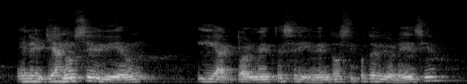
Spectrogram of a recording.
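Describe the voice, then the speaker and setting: Audible room echo and noticeable background noise surround a man talking at a moderate pace and medium pitch. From Bogotá, Colombia. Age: 60s. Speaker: interviewee. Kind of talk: interview.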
